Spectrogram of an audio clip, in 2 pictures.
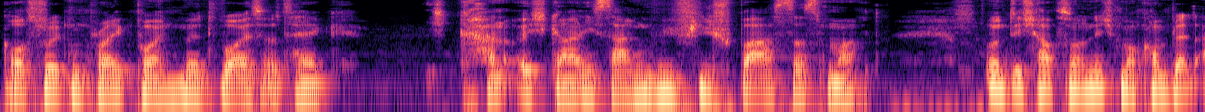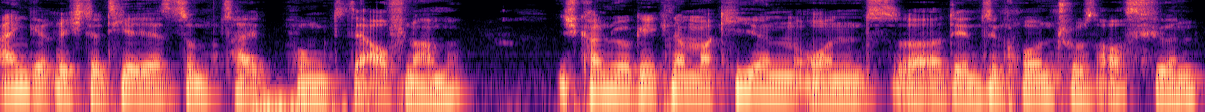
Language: German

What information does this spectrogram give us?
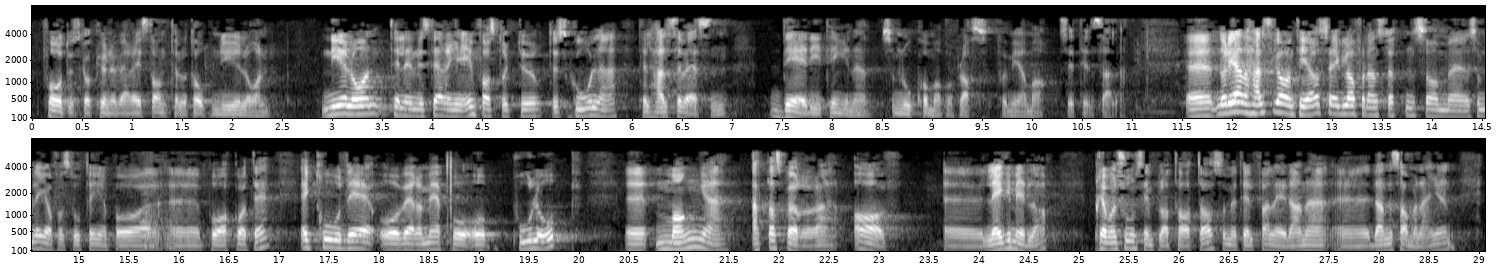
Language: Norwegian Bokmål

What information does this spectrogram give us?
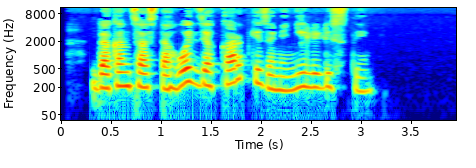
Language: Belarusian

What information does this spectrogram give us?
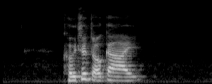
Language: Cantonese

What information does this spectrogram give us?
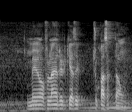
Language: Hindi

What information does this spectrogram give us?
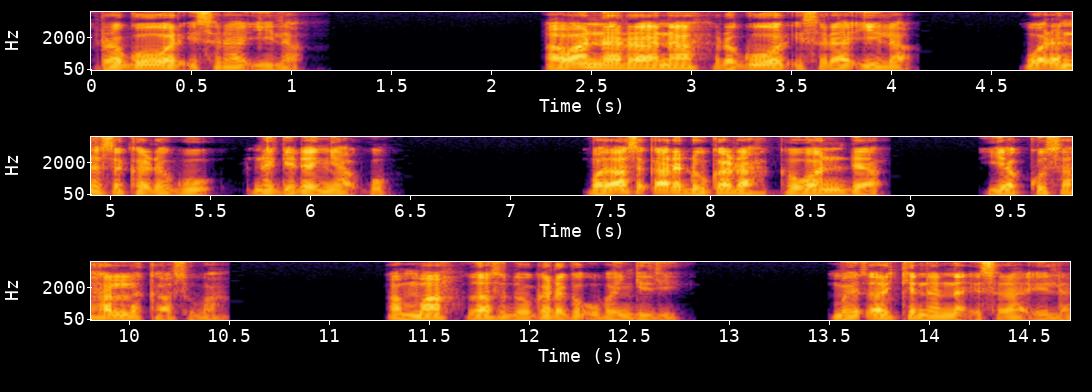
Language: Hausa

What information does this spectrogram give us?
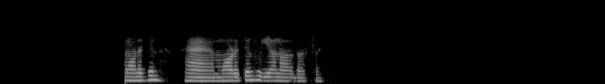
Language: Santali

